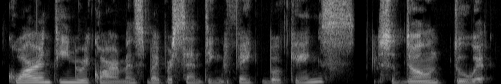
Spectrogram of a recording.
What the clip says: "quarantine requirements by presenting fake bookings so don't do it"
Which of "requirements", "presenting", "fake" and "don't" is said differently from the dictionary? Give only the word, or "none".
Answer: presenting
